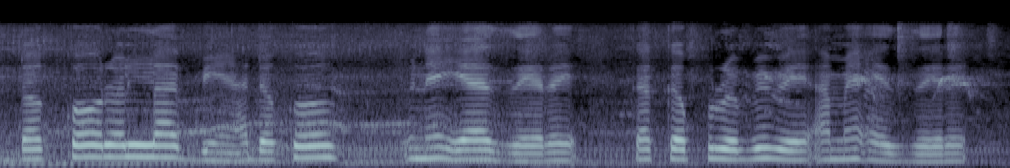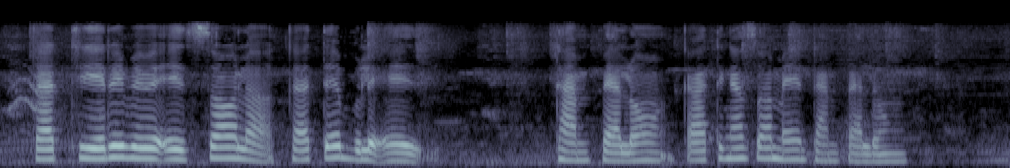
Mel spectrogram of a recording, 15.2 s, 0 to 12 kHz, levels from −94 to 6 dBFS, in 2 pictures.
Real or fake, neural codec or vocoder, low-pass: real; none; 7.2 kHz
